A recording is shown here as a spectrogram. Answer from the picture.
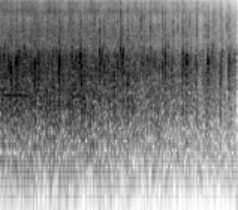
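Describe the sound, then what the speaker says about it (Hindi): Studio audience on the KBC game show applauds steadily, a dense, even wash of many hands clapping that holds at full strength throughout with no talk over it. "एक बार फिर तालियों के साथ हम इनका अभिनंदन करते हैं,"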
